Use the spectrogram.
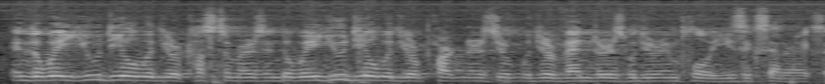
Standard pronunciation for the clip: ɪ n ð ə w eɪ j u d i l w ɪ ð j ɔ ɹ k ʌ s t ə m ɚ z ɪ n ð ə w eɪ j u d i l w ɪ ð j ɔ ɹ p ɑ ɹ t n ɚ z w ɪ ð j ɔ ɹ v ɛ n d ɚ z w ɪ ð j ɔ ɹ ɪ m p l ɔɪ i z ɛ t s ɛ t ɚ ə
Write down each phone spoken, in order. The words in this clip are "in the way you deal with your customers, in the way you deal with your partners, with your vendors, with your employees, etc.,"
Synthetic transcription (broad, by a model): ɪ n ð ə w eɪ j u d i l w ɪ ð j ɔ ɹ k ʌ s t ə m ɚ z ɪ n ð ə w eɪ j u d i l w ɪ ð j ɔ ɹ p ɑ ɹ t n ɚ z w ɪ ð j ɔ ɹ v ɛ n d ɚ z w ɪ ð j ɔ ɹ ɪ m p l ɔɪ i z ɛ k s ɛ t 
